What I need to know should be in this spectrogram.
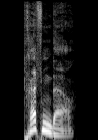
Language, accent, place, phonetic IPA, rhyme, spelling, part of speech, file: German, Germany, Berlin, [ˈtʁɛfn̩dɐ], -ɛfn̩dɐ, treffender, adjective, De-treffender.ogg
- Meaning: 1. comparative degree of treffend 2. inflection of treffend: strong/mixed nominative masculine singular 3. inflection of treffend: strong genitive/dative feminine singular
